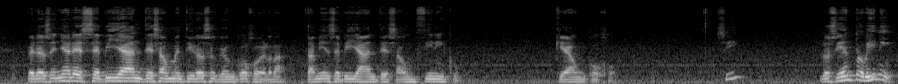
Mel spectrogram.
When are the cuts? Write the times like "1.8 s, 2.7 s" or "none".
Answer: 2.9 s, 7.1 s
